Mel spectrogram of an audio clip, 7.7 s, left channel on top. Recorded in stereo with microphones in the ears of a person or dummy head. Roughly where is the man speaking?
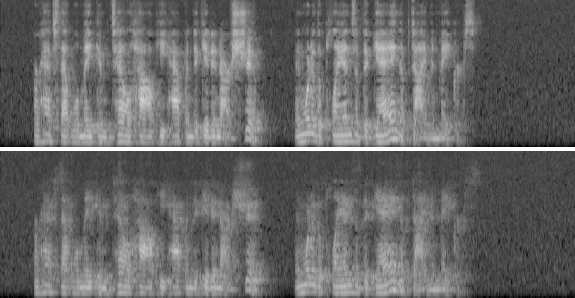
Left.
